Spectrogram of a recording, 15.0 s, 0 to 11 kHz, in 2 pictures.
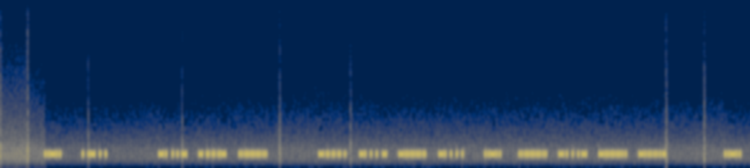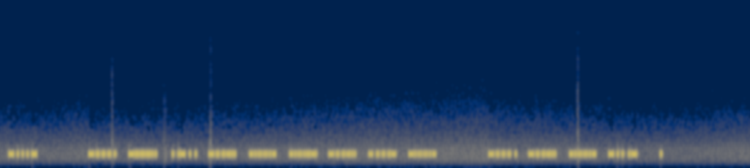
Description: Hellschreiber (Feld-Hell, 122.5 baud), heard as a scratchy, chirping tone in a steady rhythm, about 1000 Hz, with static crashes. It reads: IT WAS PUBLISHED IN PETROGRAD FROM.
